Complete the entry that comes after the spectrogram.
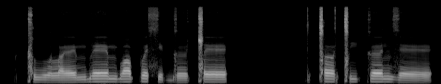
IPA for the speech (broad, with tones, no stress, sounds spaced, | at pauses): ǁ uː˨ lˠ ɛː˨˦ m b ɛː˦ m b ɑ˦ p ə˦ s ɪ˨ ɡ əː˨ ǁ ɛ˦ | ǀ ʌ˦˨ ǀ i˦ k ɜ˦ n z ɛː˨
